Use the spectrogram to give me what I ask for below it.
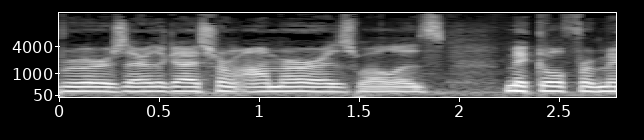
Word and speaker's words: Amager: Amager, that's how you say it. A-M-A-G-E-R.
